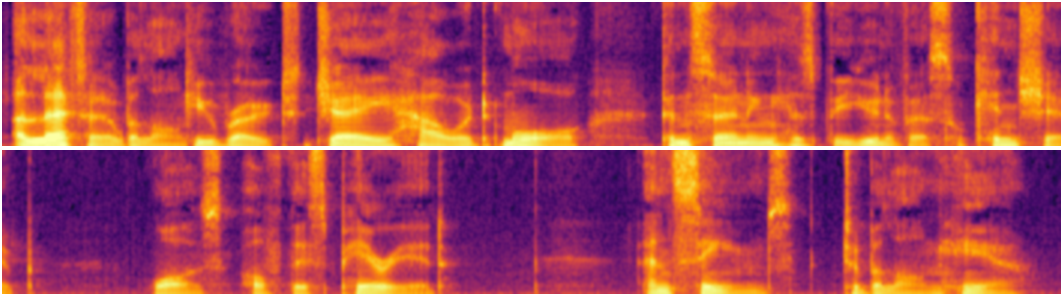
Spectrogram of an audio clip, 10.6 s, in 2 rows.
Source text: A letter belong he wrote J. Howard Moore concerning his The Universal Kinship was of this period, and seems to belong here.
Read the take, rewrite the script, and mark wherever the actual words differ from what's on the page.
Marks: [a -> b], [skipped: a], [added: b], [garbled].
A letter belong he wrote J. Howard Moore concerning his The Universal Kinship was of this period, and seems to belong here.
